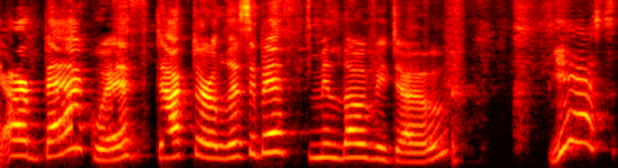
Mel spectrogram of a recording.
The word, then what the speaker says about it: Milovidov: and today we are back with dr elizabeth milovidov yes it's great pronunciation i'm impressed you know why i wrote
